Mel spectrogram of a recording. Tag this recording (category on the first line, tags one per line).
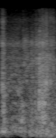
Sound effects > Vehicles
automobile
car
engine
ignition
motor
start
vehicle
